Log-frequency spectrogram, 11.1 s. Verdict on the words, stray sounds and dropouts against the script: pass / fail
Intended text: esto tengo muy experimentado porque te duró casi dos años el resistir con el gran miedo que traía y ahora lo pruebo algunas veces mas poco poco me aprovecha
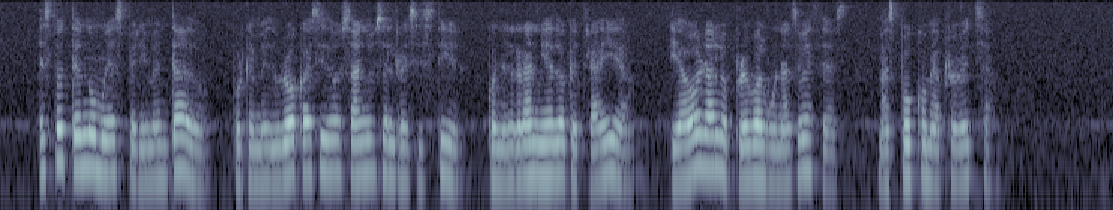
fail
